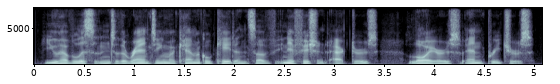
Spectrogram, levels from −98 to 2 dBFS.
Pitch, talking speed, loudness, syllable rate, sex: 105 Hz, 165 wpm, -19 LUFS, 6.1 syllables/s, male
